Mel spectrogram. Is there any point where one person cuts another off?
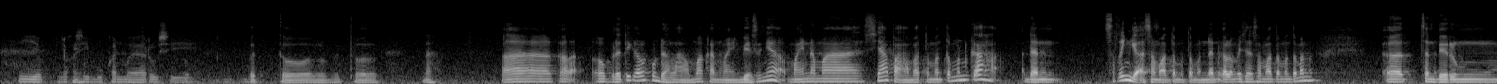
No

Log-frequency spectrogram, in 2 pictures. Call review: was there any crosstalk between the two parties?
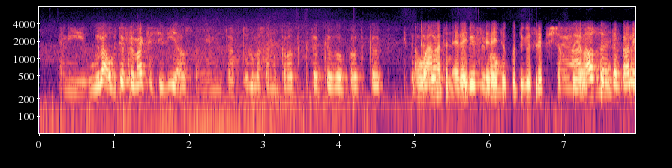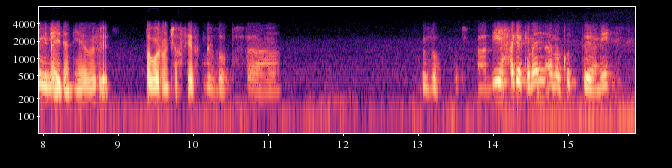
Yes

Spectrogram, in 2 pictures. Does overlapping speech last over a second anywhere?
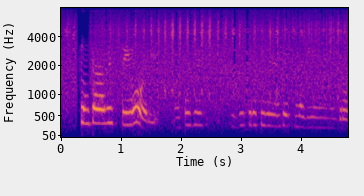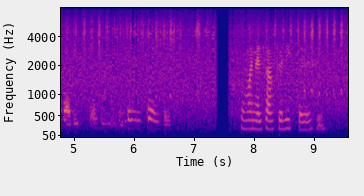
No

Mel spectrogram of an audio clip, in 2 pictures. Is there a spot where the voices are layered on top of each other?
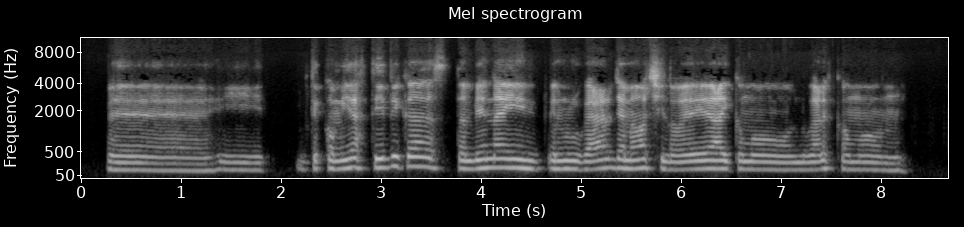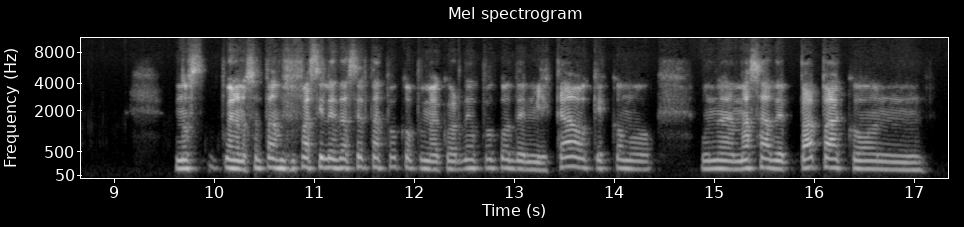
No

